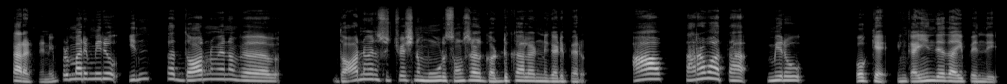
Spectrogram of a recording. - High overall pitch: No, medium, 180 Hz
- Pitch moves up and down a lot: Yes, wide, 6.9 semitones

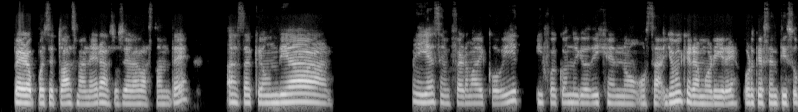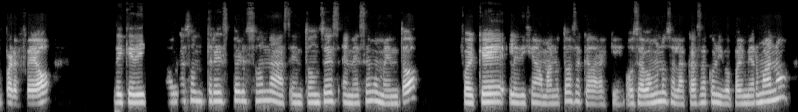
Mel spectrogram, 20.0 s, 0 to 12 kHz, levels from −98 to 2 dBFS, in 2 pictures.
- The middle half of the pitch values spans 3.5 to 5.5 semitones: No, average, 2.8 semitones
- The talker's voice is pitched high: Yes, high, 195 Hz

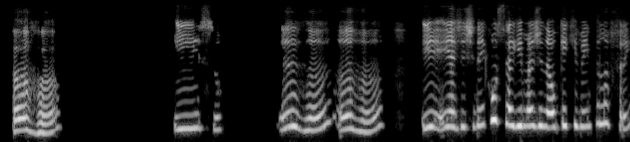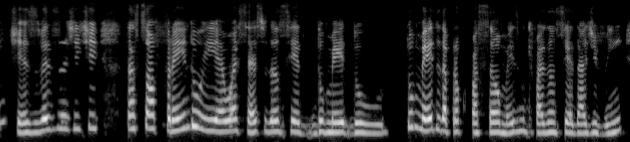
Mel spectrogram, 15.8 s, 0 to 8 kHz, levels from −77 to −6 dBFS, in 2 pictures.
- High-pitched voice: Yes, very high, 255 Hz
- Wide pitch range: Yes, wide, 6.8 semitones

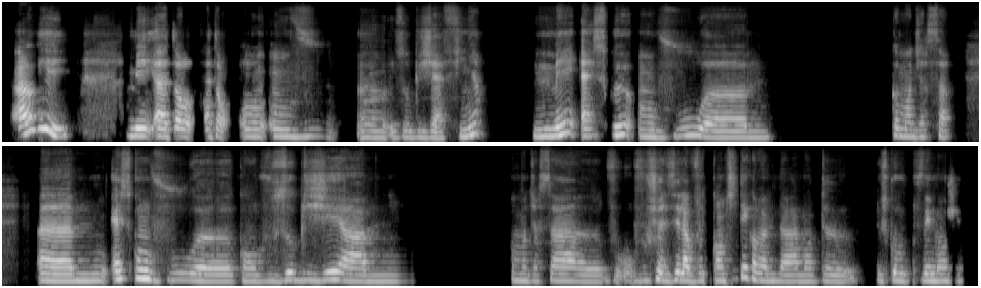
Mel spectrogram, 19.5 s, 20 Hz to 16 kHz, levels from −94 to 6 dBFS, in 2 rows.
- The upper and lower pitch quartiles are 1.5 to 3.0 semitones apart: Yes, narrow, 2.6 semitones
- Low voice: No, medium, 180 Hz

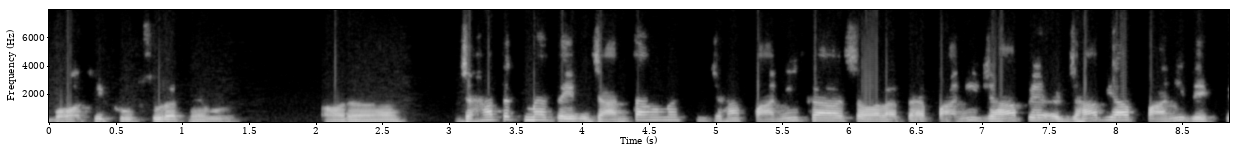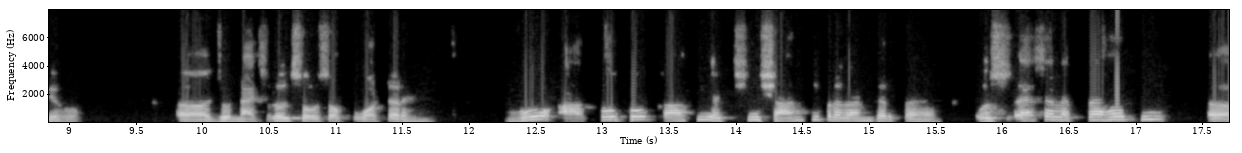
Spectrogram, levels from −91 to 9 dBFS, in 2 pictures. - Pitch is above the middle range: No, medium, 155 Hz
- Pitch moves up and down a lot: Yes, wide, 6.3 semitones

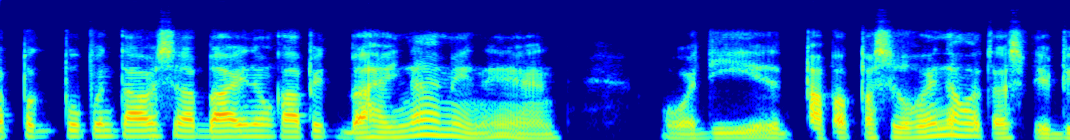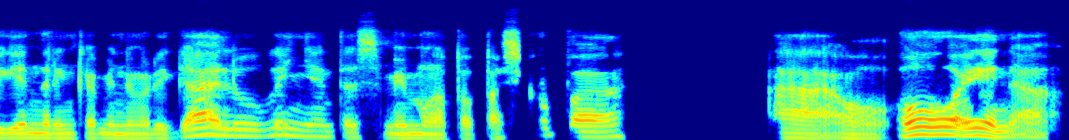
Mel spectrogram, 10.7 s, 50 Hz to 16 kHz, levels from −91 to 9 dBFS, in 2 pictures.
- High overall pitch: No, medium, 140 Hz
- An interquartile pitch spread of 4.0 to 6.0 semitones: Yes, wide, 5.6 semitones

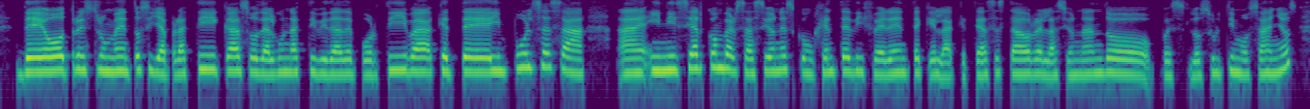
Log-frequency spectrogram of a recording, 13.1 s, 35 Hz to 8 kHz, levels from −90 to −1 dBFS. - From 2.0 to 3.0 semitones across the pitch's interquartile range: Yes, average, 2.7 semitones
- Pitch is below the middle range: No, high, 220 Hz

